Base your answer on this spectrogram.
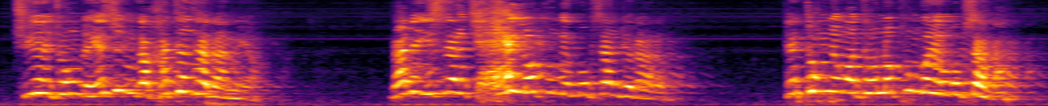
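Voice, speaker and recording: Animated and extremely high-pitched, a woman talks at a fairly quick pace with ordinary pitch variation, long, frequent pauses and audible room echo. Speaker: pastor. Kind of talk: sermon. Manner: fast.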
